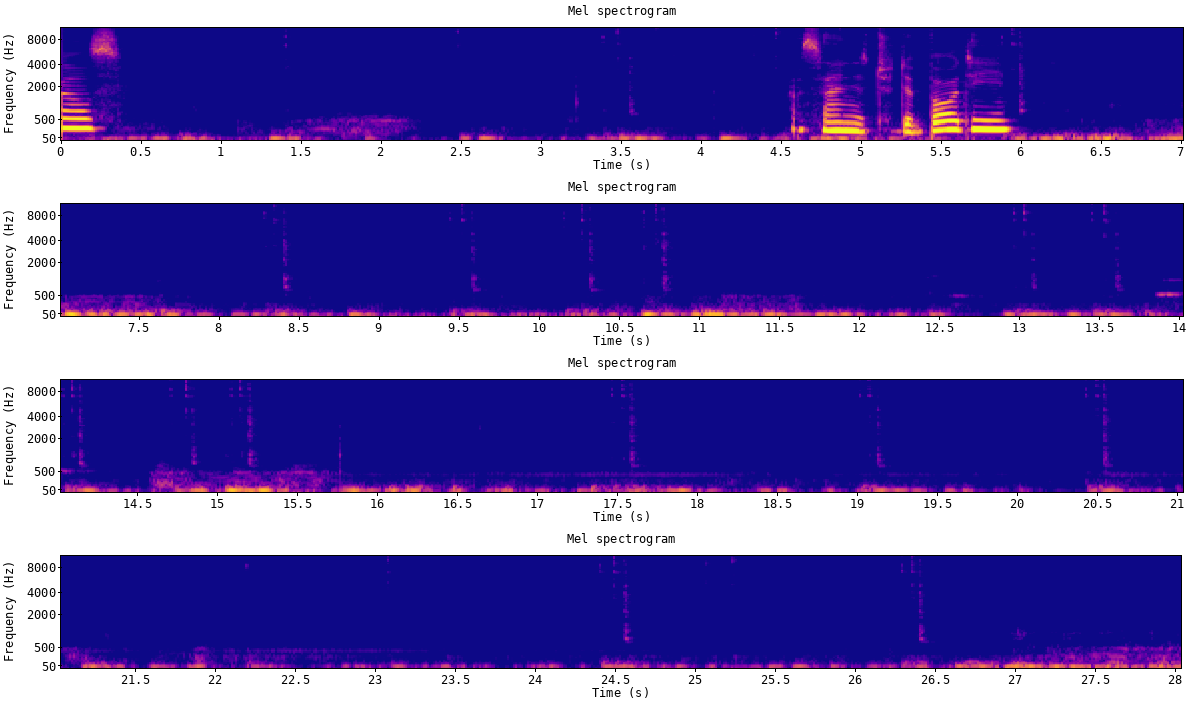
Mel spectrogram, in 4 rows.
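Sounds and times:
low hum: 0.0s - 28.0s
computer mouse clicking: 1.4s - 1.6s, 2.4s - 2.6s, 3.2s - 4.6s, 5.9s - 6.2s, 8.2s - 8.6s, 9.4s - 11.2s, 12.9s - 15.4s, 17.4s - 17.8s, 19.0s - 19.3s, 20.4s - 20.7s, 23.0s - 23.2s, 24.4s - 25.4s, 26.2s - 26.6s.

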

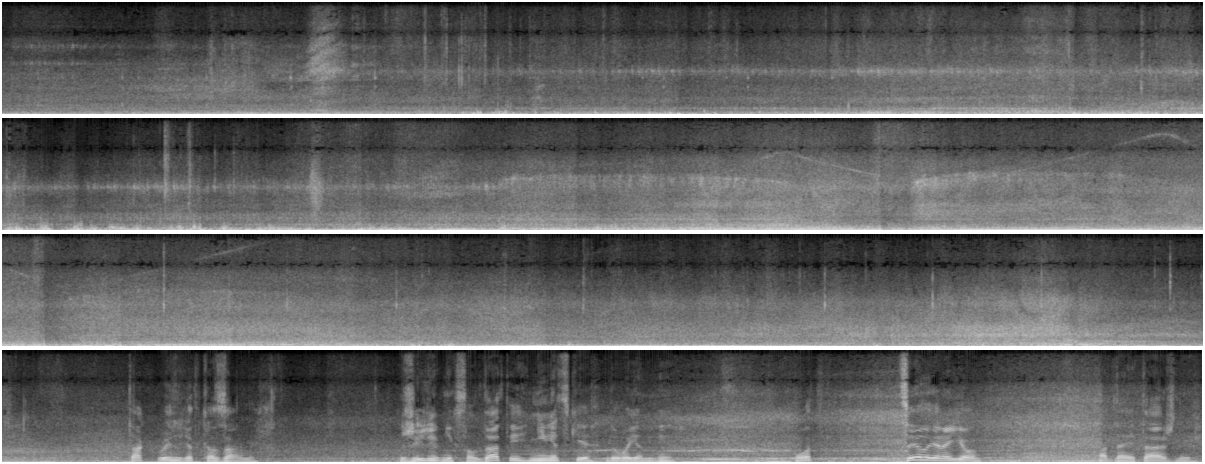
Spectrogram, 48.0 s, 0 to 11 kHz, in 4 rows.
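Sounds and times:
street traffic passing: 0.0s - 48.0s
truck engine and tyre rumble: 0.0s - 48.0s.

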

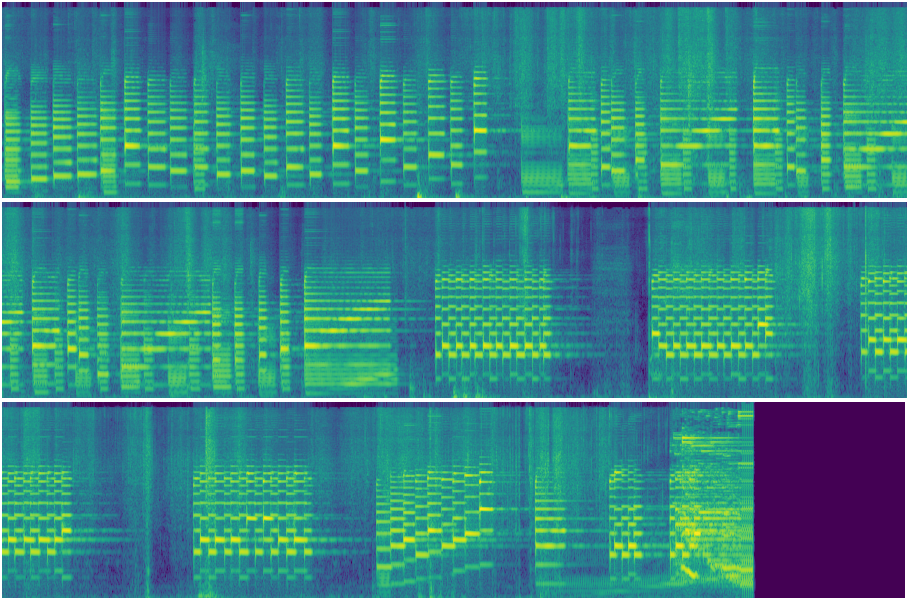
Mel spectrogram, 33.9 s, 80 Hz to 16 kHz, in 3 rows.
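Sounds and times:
rising keyboard tune: 0.0s - 18.5s, 27.3s - 32.1s
electronic trilling telephone ring: 30.3s - 32.1s.

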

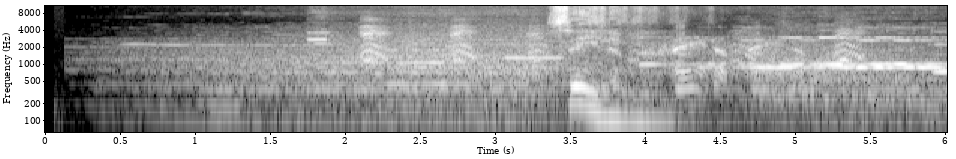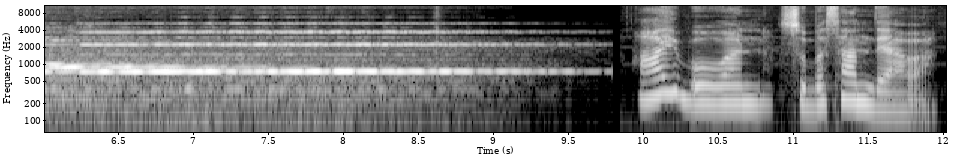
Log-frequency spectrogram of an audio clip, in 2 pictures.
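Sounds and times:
background music: 0.1s - 12.0s
bird calls: 4.0s - 6.1s.

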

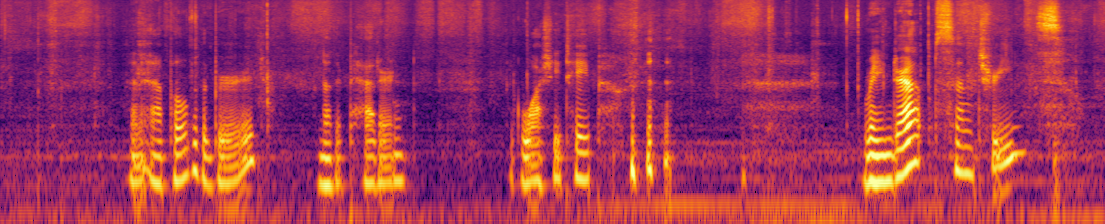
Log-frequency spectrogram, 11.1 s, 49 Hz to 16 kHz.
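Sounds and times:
woman laughing softly: 6.0s - 7.7s.

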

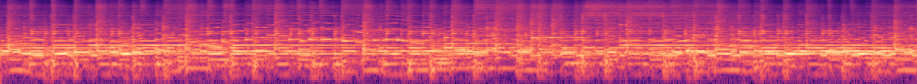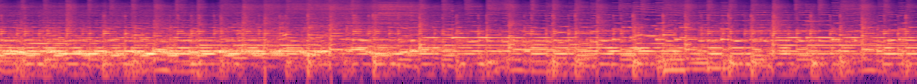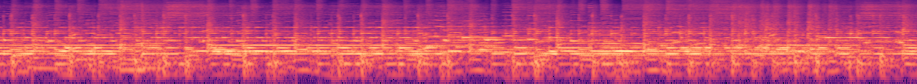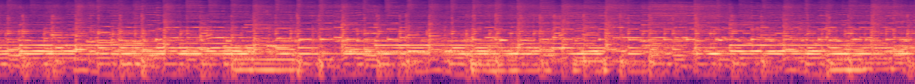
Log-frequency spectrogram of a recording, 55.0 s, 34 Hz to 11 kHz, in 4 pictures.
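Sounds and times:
drum kit cymbal beat: 0.0s - 54.9s
electric bass: 0.0s - 54.9s
electric guitar: 0.0s - 54.9s
electric keyboard: 0.0s - 54.9s
vibraphone mallet line: 0.0s - 54.9s.

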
